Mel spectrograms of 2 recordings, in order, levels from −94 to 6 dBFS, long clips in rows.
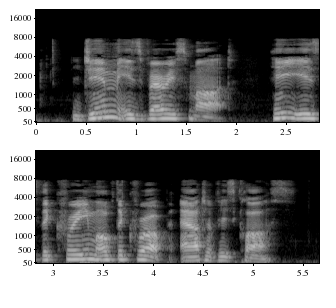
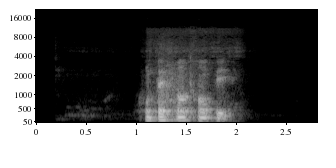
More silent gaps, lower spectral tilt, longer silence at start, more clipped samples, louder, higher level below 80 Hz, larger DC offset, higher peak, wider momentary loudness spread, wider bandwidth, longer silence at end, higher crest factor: neither; second, -5 dB/octave vs -8 dB/octave; second, 0.35 s vs 1.1 s; neither; about the same, -25 LUFS vs -24 LUFS; first, -58 dBFS vs -64 dBFS; neither; about the same, -8 dBFS vs -8 dBFS; first, 11 LU vs 8 LU; second, 7.8 kHz vs 11 kHz; second, 0.35 s vs 0.85 s; about the same, 18 dB vs 20 dB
